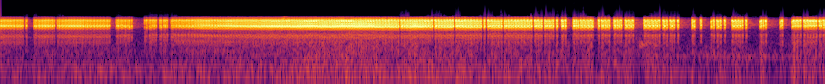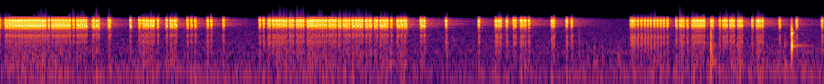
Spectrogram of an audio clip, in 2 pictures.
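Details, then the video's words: Cicada calling at KU Dharwad: an intense high-pitched buzz, steady at first, then broken into rapid stuttering pulses with short gaps toward the end. "Cicada insect @ KU Dharwad"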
